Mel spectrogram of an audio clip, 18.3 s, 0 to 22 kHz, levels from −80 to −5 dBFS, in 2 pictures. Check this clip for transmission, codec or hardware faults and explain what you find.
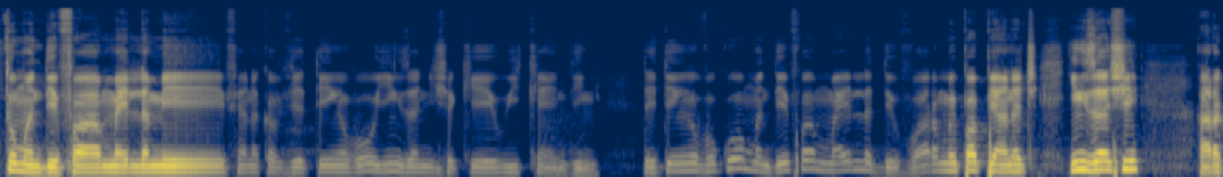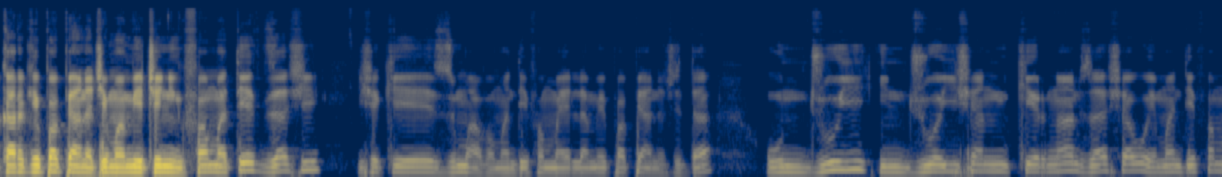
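Zipper noise appears twice. From 1.28 to 1.8 s, just after "mandefa mail", the gain drops about 20 dB, and from 6.92 to 7.24 s it rises by a similar amount. In both cases it moves in unsmoothed 2 dB jumps, roughly thirty per second, and each jump clicks, giving a rapid ticking over the sound.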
